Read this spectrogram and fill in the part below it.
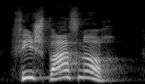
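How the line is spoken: Called out. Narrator (German): rief der noch, bevor die laut brechenden Wellen jedes weitere Wort verschluckten

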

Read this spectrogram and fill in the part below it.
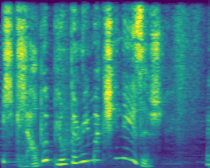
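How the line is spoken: Giggle. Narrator (German): Helena kicherte

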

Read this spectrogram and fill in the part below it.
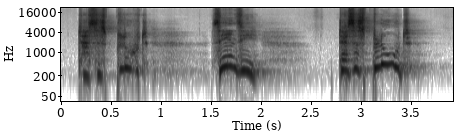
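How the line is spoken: Gasp from behind. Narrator (German): keuchte jemand in der Reihe hinter uns

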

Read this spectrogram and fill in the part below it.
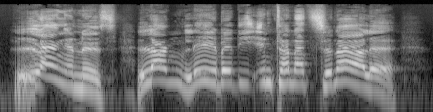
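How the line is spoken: Overly loud exuberant shout. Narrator (German): rief der Rumäne etwas zu laut und zu überschwänglich

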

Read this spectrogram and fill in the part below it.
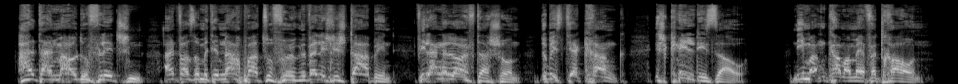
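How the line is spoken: Screaming. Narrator (German): Ihr Mann schrie

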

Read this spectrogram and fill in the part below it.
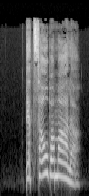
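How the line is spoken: Shout from crowd. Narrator (German): rief einer

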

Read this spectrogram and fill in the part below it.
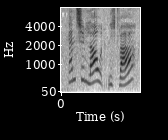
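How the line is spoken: Calling out. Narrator (German): rief Hildegard

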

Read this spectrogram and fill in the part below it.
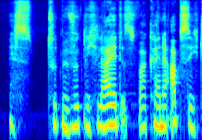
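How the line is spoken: Stammering. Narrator (German): stammelte

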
